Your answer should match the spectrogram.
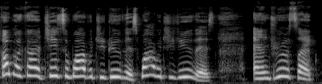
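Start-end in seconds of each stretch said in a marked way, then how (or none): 0.0-2.2 higher and louder, aghast; hammed-up shocked family shouting at Jason; mock shocked outcry. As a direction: shriek it like horrified relatives. Relatives shocked at Jason's attack.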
